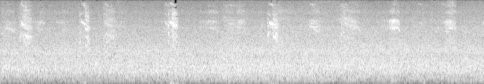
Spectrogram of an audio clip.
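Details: An adult white-fronted tern calls as it comes to the nesting ledge to feed young: fainter rasping bursts with occasional sharp high squeaks, spaced irregularly about once a second, over constant background hiss.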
